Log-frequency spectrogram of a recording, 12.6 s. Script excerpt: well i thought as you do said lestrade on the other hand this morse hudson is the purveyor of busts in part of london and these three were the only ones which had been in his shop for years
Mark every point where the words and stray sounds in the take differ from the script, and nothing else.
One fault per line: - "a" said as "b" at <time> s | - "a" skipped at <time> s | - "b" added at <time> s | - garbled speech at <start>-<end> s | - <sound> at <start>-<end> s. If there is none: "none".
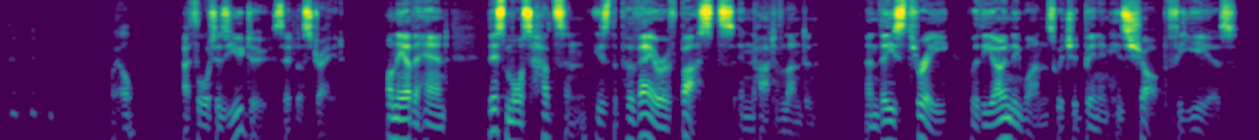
- laugh at 0.1-0.6 s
